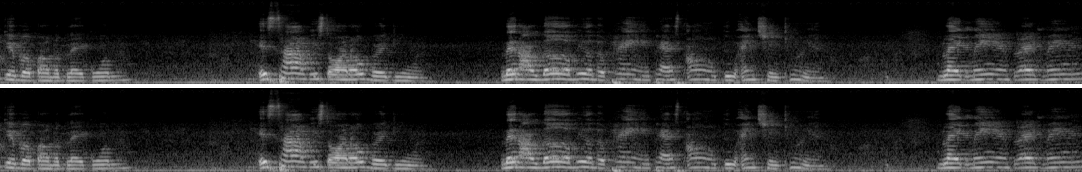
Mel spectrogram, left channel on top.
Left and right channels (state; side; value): identical; both; correlation 1.00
